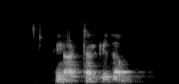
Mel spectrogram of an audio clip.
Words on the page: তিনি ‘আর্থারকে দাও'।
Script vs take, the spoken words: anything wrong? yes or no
no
